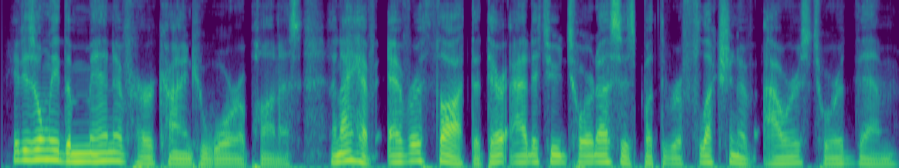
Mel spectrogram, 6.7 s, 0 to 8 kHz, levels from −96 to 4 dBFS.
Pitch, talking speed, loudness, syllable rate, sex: 115 Hz, 265 wpm, -19 LUFS, 6.4 syllables/s, male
